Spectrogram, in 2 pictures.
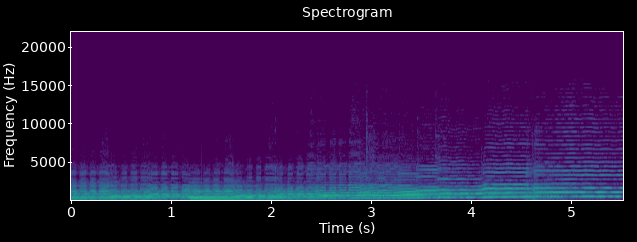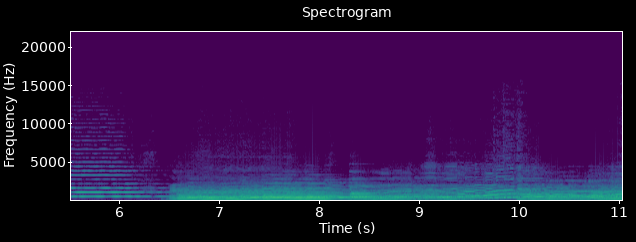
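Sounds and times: piano accompaniment: 0.0 - 5.3, 6.5 - 11.0
bassoon playing: 0.0 - 11.0.

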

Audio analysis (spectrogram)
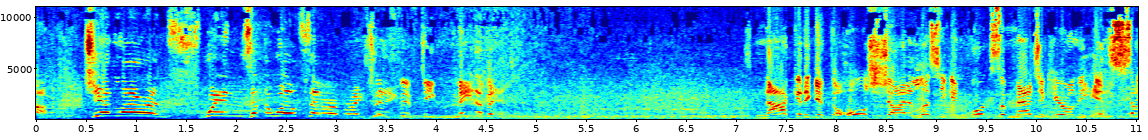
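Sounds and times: motorbike engines racing: 0.0 - 11.0.

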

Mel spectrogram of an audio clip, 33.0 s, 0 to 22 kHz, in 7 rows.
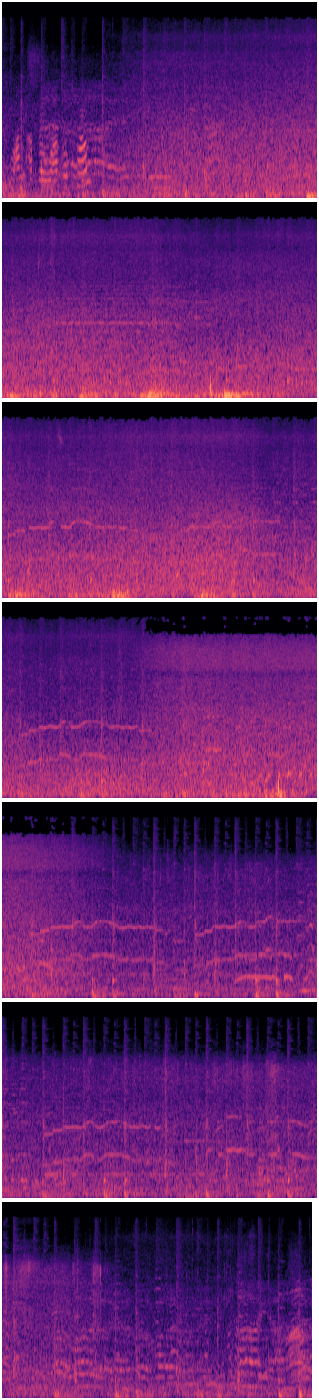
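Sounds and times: background music melody: 0.0 - 33.0
stream rushing over rocks: 0.0 - 33.0
low thumps: 1.6 - 14.1.

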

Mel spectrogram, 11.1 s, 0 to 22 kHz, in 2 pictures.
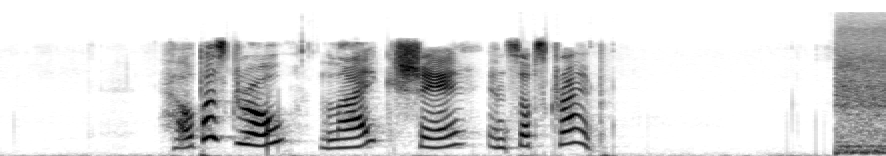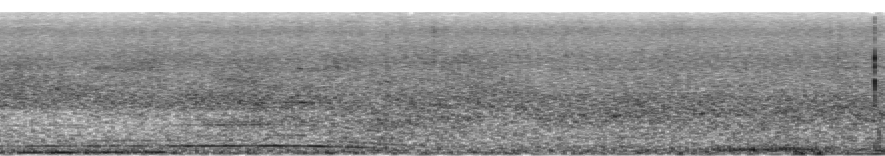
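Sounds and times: steady traffic hiss: 5.2 - 11.0
vehicles passing: 5.2 - 11.0.

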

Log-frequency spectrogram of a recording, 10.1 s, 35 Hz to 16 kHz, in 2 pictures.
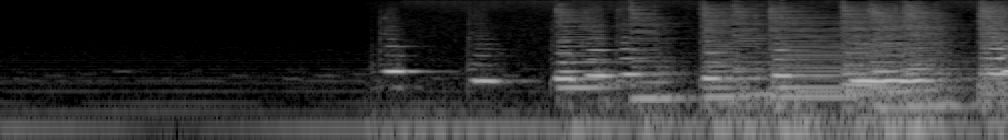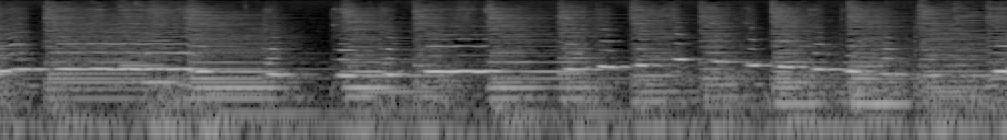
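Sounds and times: flute notes: 1.8 - 10.0
harpsichord playing: 2.9 - 10.0.

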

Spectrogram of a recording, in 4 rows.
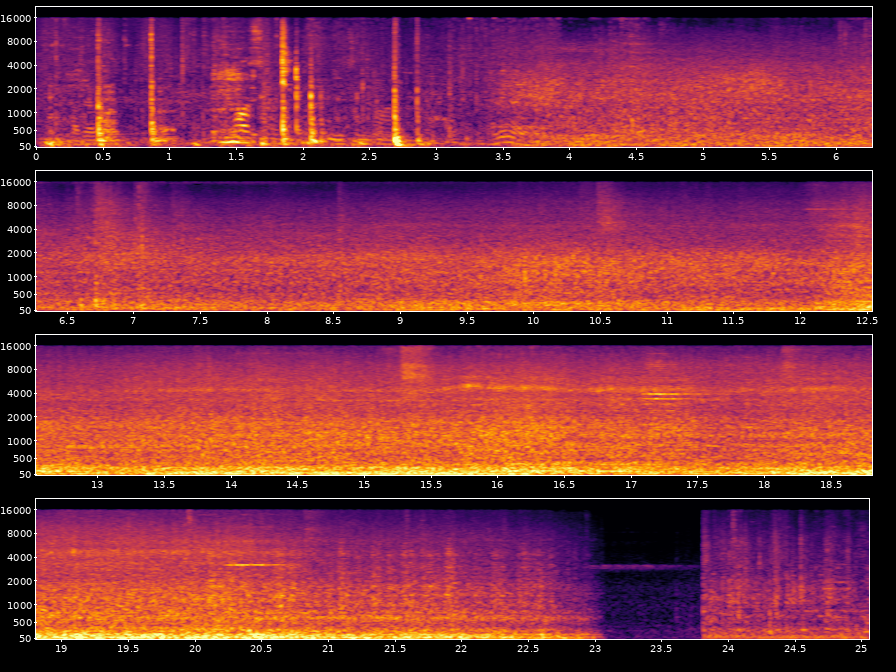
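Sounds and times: bus engine and road noise: 0.0 - 23.1, 23.8 - 25.0.

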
